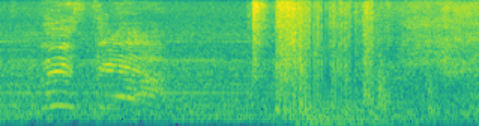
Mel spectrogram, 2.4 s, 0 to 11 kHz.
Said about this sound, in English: Even without enough ammo, the Ukrainians say they are stopping most Russian assaults here, and the M109 crew did manage to fire at Russian positions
